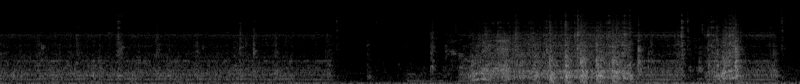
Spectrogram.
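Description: A sewing machine runs while back stitching a placemat handbag, a busy mechanical whir with rapid ticking stitches that pauses briefly and then resumes louder, with faint room noise around it.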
